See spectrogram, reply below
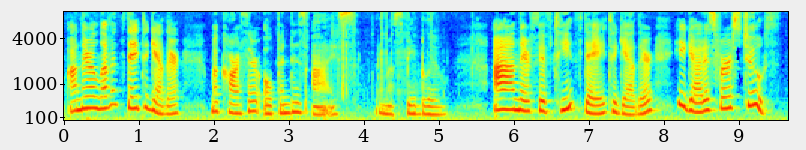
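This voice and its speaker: A woman with a mid-pitched voice reads a children's picture book aloud at a slow pace. She sounds like a teacher, stepping out of the text to explain things and to ask her young listeners simple questions. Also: fairly bright tone.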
